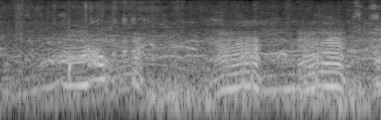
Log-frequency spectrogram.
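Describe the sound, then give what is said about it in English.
Several cows moo in overlapping, drawn-out calls, loud, one after another over a faint background murmur of outdoor noise, as a herd is released to pasture in the UK after a winter indoors while a crowd watches. “A crowd watches as a herd of cows are released to pasture after a winter cooped up indoors.”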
